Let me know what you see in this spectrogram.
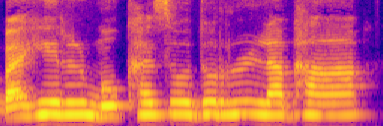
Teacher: mukha kha is mahaprana, whereas sudur da in sudu, that is alpa prana da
